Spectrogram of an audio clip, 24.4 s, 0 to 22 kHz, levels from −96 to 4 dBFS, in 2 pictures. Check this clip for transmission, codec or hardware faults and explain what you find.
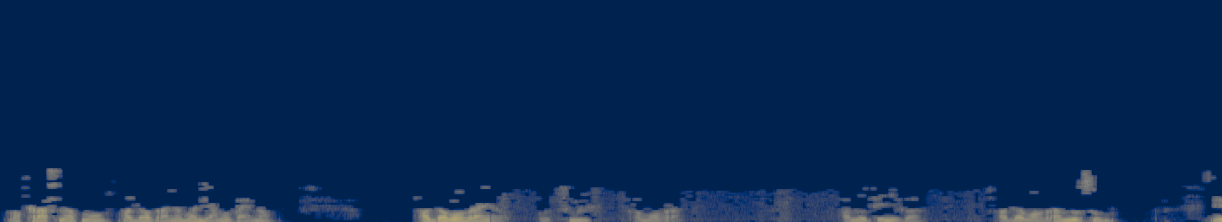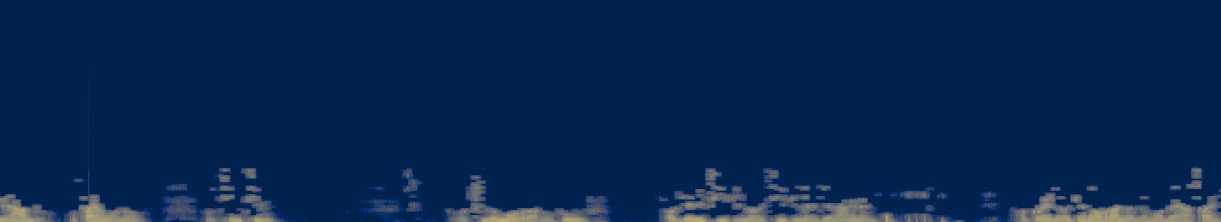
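Yes, three kinds of fault are present.

Throughout, the speech sounds watery and swirly with heavy damage and nothing above 5.3 kHz, likely from MP3 compression at a very low bitrate, around 8 kbps.

From 4.89 to 10.54 s, after a 20 ms gap, the sound turns duller and about 10 dB quieter, with new background noise well below the speech and nothing above 3.8 kHz. This is likely the input switched to a poorer device with a narrower band.

At 14.39 s and 18.98 s, a short hiss of 54 ms and 59 ms precedes sharp attacks. This pre-echo comes from codec noise spreading across the block before each attack.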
